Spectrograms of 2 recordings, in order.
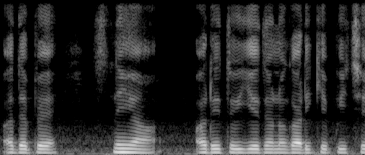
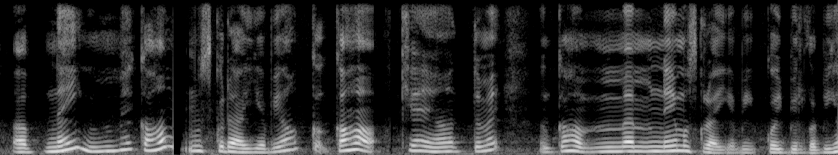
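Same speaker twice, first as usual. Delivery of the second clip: flustered denial; 5 semitones higher than usual. Acted. Ritu caught smiling, flustered denial.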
